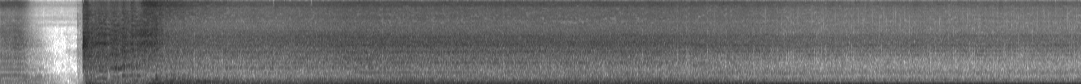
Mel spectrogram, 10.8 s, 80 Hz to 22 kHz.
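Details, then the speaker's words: 1964 Chevrolet Impala with an LS swap and a new intake, first start in a while near the end of restoration: cranks briefly, fires right up and settles into a steady, even V8 idle with a deep burble; normal. "let's start it up you guys haven't heard it in a while the dash is in yeah it does sound a little different with this intake"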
